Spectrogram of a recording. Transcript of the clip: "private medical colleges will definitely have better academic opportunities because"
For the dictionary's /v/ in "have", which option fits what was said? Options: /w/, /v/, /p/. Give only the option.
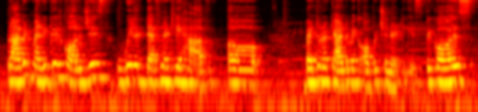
/v/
